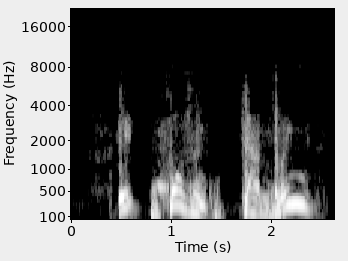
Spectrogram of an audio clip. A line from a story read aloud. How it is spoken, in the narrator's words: snapped Nanny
